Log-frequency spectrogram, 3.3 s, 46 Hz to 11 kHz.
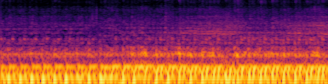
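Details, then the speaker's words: Twin-turbo LS V8 G-body on first drive, not yet boosting, just started and a little cold: deep lumpy V8 rumble holding a raised steady idle, normal cold-start fast idle; battery voltage holding good. "battery voltage holding good the car just started it's a little cold so the Hayek is kind of high"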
